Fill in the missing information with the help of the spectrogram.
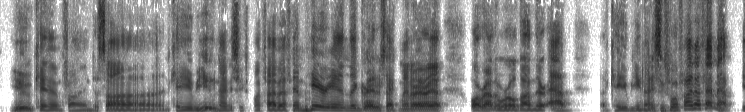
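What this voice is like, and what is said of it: Radio announcer voice. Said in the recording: “that's my radio voice right there ... I could do the radio announcer voice”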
